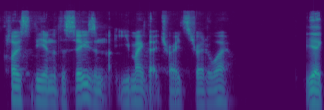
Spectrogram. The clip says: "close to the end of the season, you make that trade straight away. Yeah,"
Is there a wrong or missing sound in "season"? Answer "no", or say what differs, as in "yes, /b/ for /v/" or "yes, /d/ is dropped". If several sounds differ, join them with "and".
no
